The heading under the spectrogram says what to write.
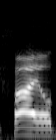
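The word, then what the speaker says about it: Feil: I am on Twitter at Chris V File. That's F-E-I-L.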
